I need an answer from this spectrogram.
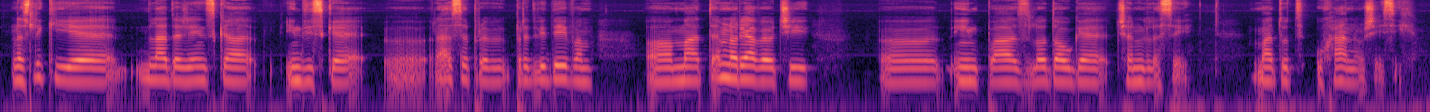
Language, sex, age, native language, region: Slovenian, female, 18-29, Slovenian, Gorenjska region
